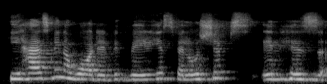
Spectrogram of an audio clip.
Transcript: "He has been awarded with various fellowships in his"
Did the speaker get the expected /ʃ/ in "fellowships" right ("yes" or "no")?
yes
